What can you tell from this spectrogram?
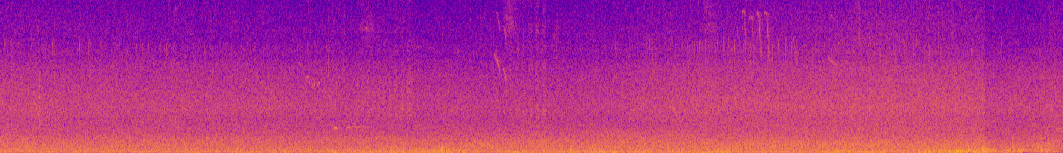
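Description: Wind buffeting the microphone: a steady rushing noise with irregular low rumbling gusts, a stronger gust near the end.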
